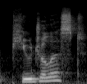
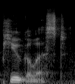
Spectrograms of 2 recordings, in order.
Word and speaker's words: pugilist: The pugilist or is it pugalist? Pugalist I think.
